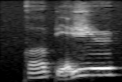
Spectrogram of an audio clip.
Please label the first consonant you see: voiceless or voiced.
voiceless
